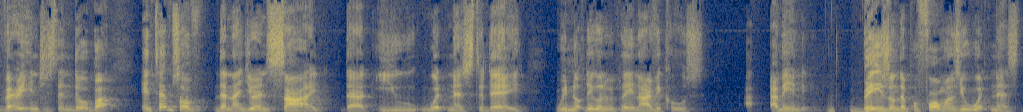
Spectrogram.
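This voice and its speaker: A man hosting a sports talk show, murmuring acknowledgements and asking hesitant questions. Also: on the high side. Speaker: host.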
